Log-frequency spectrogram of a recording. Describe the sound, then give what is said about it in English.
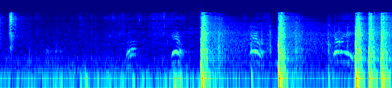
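A volley of gunshots is fired in a street in honour of a dead INLA member. Several loud, sharp cracks come at irregular intervals, a few closely spaced near the end, with faint voices between them. “here is the sound of a volley of shots being fired in honour of a dead INLA member.”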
